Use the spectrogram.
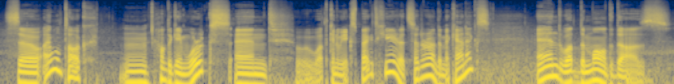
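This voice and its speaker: A man's voice: medium pitch, very animated, measured pace, creaky, darkish tone. A young man chatting casually as host of a strategy-game playthrough, often restarting his phrases as he explains. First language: Polish. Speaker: gaming channel host. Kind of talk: casual gameplay commentary.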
